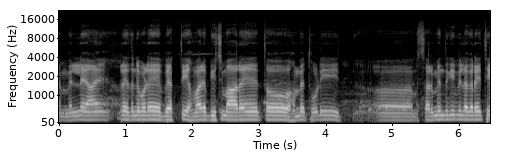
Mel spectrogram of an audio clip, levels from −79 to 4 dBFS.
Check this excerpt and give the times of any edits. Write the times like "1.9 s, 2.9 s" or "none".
1.0 s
